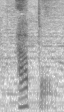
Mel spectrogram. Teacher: apple. Adam's apple.然后 Adam's 的 S 可以和 apple 的 A 做连读。Adam's apple. Adam's apple.那么 apple 苹果这个词呢，当中的双 P 啊，可以把它浊化，浊化成类似于 B， B 的那个音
